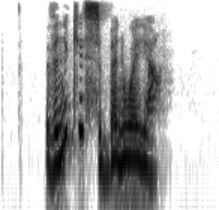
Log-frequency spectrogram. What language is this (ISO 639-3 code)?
kab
